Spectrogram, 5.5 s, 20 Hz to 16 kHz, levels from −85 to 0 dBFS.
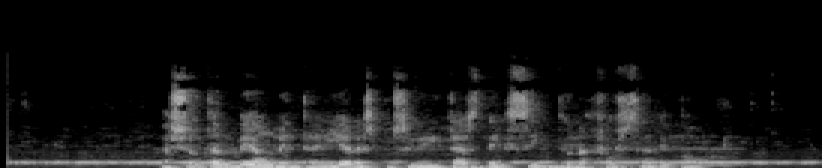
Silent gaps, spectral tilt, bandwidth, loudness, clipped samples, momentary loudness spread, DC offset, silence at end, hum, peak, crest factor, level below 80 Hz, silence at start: none; -5.5 dB/octave; 10 kHz; -24 LUFS; under 0.1%; 15 LU; under 0.1%; 0 s; none; -8 dBFS; 16 dB; -56 dBFS; 0.05 s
